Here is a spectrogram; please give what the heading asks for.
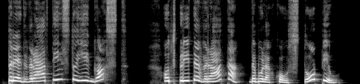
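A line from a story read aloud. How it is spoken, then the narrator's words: Calling out. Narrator (Slovenian): zaklical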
